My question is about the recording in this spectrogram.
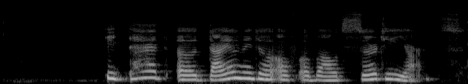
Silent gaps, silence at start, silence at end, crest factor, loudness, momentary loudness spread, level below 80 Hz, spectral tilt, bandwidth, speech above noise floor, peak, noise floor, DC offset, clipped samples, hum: none; 1.05 s; 0.1 s; 14 dB; -28 LUFS; 8 LU; -72 dBFS; -7 dB/octave; 12.5 kHz; 41 dB; -14 dBFS; -68 dBFS; under 0.1%; under 0.1%; none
